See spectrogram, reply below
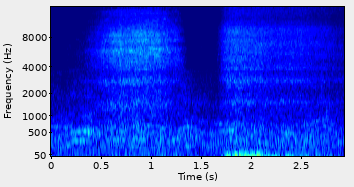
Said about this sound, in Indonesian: Sekarang coba kamu tarik nafas dalam-dalam melalui hidung.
